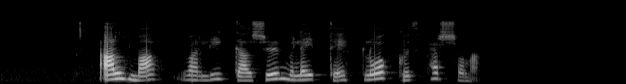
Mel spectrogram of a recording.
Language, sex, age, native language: Icelandic, female, 30-39, Icelandic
